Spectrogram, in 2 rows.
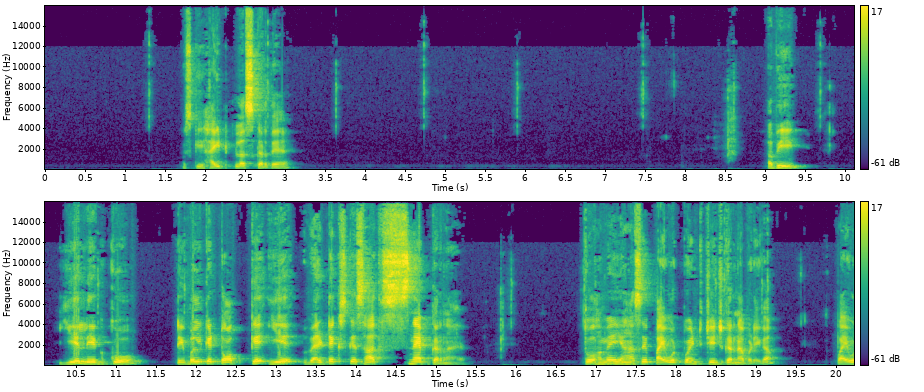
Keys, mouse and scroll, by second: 8.6-14.3 alt+drag, 15.8 alt+Num_Lock, 15.8 click, 15.9-18.4 alt+drag.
